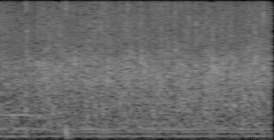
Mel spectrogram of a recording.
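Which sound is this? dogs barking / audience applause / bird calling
audience applause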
